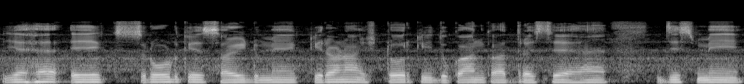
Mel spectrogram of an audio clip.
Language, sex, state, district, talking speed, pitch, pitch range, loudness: Hindi, male, Rajasthan, Bikaner, 120 wpm, 105 Hz, 100-110 Hz, -16 LUFS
